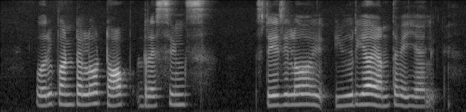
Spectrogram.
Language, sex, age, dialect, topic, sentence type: Telugu, female, 41-45, Utterandhra, agriculture, question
